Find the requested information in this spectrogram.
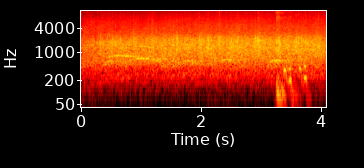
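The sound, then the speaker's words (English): A steady wash of crowd applause at a political speech in Washington fills the whole stretch, dense and loud, with a brief low voice-like burst near the end. “Why would you not clap at that?”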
